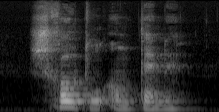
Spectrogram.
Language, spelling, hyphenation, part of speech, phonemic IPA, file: Dutch, schotelantenne, scho‧tel‧an‧ten‧ne, noun, /ˈsxoː.təl.ɑnˌtɛ.nə/, Nl-schotelantenne.ogg
- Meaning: satellite dish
